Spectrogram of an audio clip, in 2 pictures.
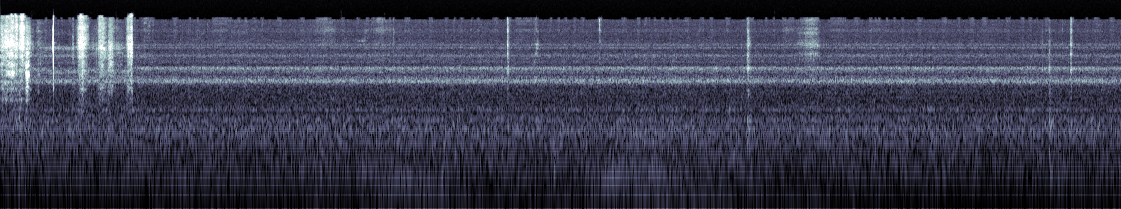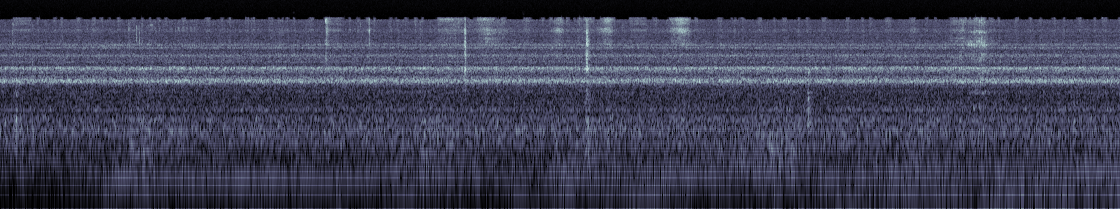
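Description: Steady low cabin noise of a car driving on snow-packed road: engine and tyre hum. The hum shifts about halfway in, and a faint steady high whine sits over it, with a few sharp clicks in the first two seconds.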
